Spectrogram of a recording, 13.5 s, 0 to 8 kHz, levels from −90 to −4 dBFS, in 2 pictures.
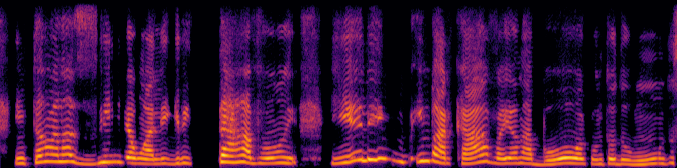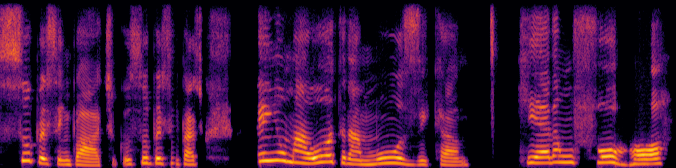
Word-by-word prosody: Então 265 Hz, +7 st, -1 dB
elas 325 Hz, -3 st, 0 dB, 0.2 s
iam 280 Hz, -4 st, 0 dB
ali, 220 Hz, +2 st, -1 dB
gritavam 255 Hz, +1 st, 0 dB
e 245 Hz, 0 st, -3 dB, 0.3 s
e 245 Hz, +3 st, -4 dB
ele 395 Hz, +4 st, +2 dB, 0.5 s
em 345 Hz, -, +2 dB
embarcava, 260 Hz, -3 st, 0 dB
ia 245 Hz, +1 st, 0 dB
na 240 Hz, -2 st, -3 dB
boa 225 Hz, +5 st, +3 dB
com 215 Hz, -1 st, -8 dB
todo 210 Hz, -2 st, -2 dB
mundo, 225 Hz, +6 st, -5 dB
super 350 Hz, -3 st, +1 dB
simpático, 185 Hz, -2 st, -4 dB
super 240 Hz, +2 st, -1 dB
simpático. 200 Hz, -5 st, -6 dB, 0.5 s
Tem 365 Hz, +2 st, +4 dB
uma 290 Hz, -8 st, +3 dB
outra 260 Hz, -5 st, +3 dB
música, 190 Hz, -5 st, -2 dB, 0.6 s
que 270 Hz, 0 st, -3 dB
era 270 Hz, +2 st, +3 dB
um 290 Hz, 0 st, -1 dB
forró. 230 Hz, -6 st, +3 dB
245 Hz, 125 wpm, -23 LUFS, 215-290 Hz, 0.6 s, Tem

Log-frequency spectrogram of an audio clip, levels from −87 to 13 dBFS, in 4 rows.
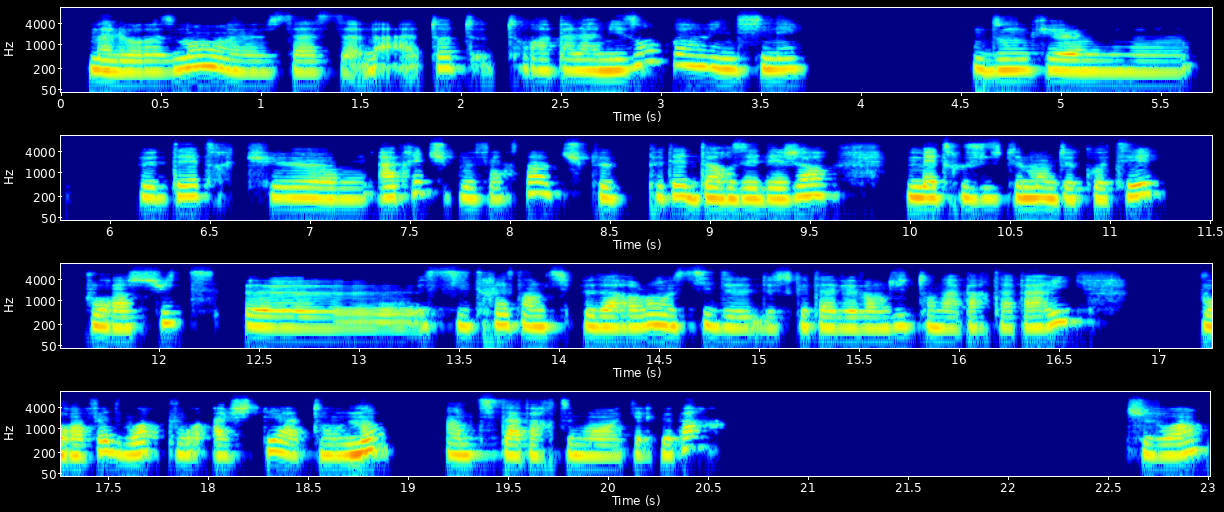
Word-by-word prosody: malheureusement, 185 Hz, +5 st, +3 dB
heu, 170 Hz, -2 st, -3 dB
ça 165 Hz, 0 st, -5 dB
ça, 165 Hz, -, -7 dB
ben 195 Hz, -, -3 dB, 0.2 s
toi 215 Hz, 0 st, -2 dB
to 210 Hz, -, -12 dB
tu -, -, -11 dB
auras 190 Hz, -1 st, -3 dB
pas 190 Hz, 0 st, -5 dB
la 185 Hz, 0 st, +1 dB
maison 220 Hz, -, +2 dB
quoi 265 Hz, -, -1 dB
en, 245 Hz, -, +2 dB
in 200 Hz, -3 st, +3 dB
fine. 200 Hz, +1 st, 0 dB, 0.8 s
Donc 190 Hz, 0 st, +1 dB
hem, 175 Hz, 0 st, 0 dB, 0.5 s
peut-être 210 Hz, +1 st, -1 dB
que, 200 Hz, -, -4 dB, 0.2 s
hem, 175 Hz, 0 st, -2 dB
après, 195 Hz, +8 st, +2 dB
tu 200 Hz, -7 st, -3 dB
peux 190 Hz, -2 st, -2 dB
faire 180 Hz, 0 st, -8 dB
ça. 265 Hz, 0 st, +3 dB
Tu -, -, -4 dB
peux 190 Hz, -3 st, -1 dB
peut-être 205 Hz, -1 st, +2 dB
d'ores 185 Hz, -1 st, +4 dB
et 180 Hz, -, +4 dB
déjà 200 Hz, +5 st, +3 dB, 0.4 s
mettre 190 Hz, -1 st, +4 dB
justement 185 Hz, +1 st, +2 dB
de 180 Hz, -1 st, 0 dB
côté 210 Hz, +8 st, +1 dB, 0.3 s
pour 185 Hz, -3 st, +2 dB
ensuite, 185 Hz, +8 st, 0 dB, 0.2 s
heu, 165 Hz, -, +1 dB
s'il 190 Hz, -1 st, -5 dB
te 185 Hz, -, -11 dB
reste 200 Hz, -1 st, 0 dB
un 180 Hz, -, +4 dB
petit 185 Hz, 0 st, -3 dB
peu 185 Hz, -, 0 dB
d'argent 180 Hz, +3 st, +4 dB
aussi 190 Hz, +2 st, -1 dB
de 170 Hz, -1 st, -3 dB
de 165 Hz, -, -9 dB
ce 160 Hz, -, -6 dB
que 180 Hz, -, -4 dB
tu 175 Hz, -, -3 dB
avais 170 Hz, 0 st, +2 dB
vendu 165 Hz, +3 st, -3 dB
ton 180 Hz, -2 st, -2 dB
appart 165 Hz, +1 st, -5 dB
à 170 Hz, -, -3 dB
Paris 225 Hz, +10 st, 0 dB, 0.6 s
pour, 180 Hz, -2 st, +4 dB
en 170 Hz, -, +2 dB
fait, 220 Hz, -, +2 dB
voir 200 Hz, +2 st, +2 dB
pour 180 Hz, -3 st, -4 dB
acheter 175 Hz, +7 st, +2 dB
à 175 Hz, -, +1 dB
ton 175 Hz, +1 st, -3 dB
nom 230 Hz, +6 st, +8 dB, 0.3 s
un 180 Hz, -1 st, +2 dB
petit 180 Hz, 0 st, -3 dB
appartement 170 Hz, 0 st, 0 dB
a 165 Hz, -, -5 dB
quelque 170 Hz, +1 st, -6 dB
part. 285 Hz, +2 st, -1 dB, 2.0 s
Tu 200 Hz, -7 st, -1 dB
vois? 180 Hz, +7 st, +2 dB
185 Hz, 195 wpm, -28 LUFS, 175-200 Hz, 2.0 s, nom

